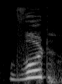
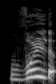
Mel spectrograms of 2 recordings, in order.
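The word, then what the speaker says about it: would: अभी तक हमने देखा कि देखिए, कुड, वुड, शुड, ये तीनों मॉडल्स हैं, ठीक है. कुल्ड वुल्ड और शुल्ड नहीं बोलते हैं, इसे ध्यान रखें ये, ठीक है। इसका प्रोनाउंसिएशन जो है एल साइलेंट है, इन तीनों शब्दों में एल साइलेंट है, पहली बात।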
